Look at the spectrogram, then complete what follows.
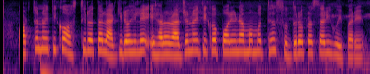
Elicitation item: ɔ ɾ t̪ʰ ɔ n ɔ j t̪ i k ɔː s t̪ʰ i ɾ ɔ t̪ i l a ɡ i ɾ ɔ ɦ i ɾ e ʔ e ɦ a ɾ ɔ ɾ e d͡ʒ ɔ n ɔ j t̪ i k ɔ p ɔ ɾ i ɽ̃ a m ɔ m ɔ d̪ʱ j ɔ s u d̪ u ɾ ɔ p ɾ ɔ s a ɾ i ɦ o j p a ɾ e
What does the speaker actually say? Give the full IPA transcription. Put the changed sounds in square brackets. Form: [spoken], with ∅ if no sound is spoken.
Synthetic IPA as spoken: ɔ ɾ t̪ʰ ɔ n ɔ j t̪ i k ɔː s t̪ʰ i ɾ ɔ t̪ [a] l a ɡ i ɾ ɔ ɦ i [l] e ʔ e ɦ a ɾ ɔ ɾ [a] d͡ʒ ɔ n ɔ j t̪ i k ɔ p ɔ ɾ i ɽ̃ a m ɔ m ɔ d̪ʱ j ɔ s u d̪ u ɾ ɔ p ɾ ɔ s a ɾ i ɦ o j p a ɾ e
